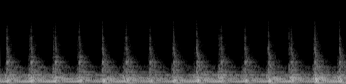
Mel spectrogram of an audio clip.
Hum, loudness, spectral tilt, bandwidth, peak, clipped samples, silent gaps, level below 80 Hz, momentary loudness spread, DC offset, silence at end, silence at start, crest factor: none; -29 LUFS; -9.5 dB/octave; 7.4 kHz; -10 dBFS; under 0.1%; none; -42 dBFS; 3 LU; under 0.1%; 0 s; 0 s; 18 dB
